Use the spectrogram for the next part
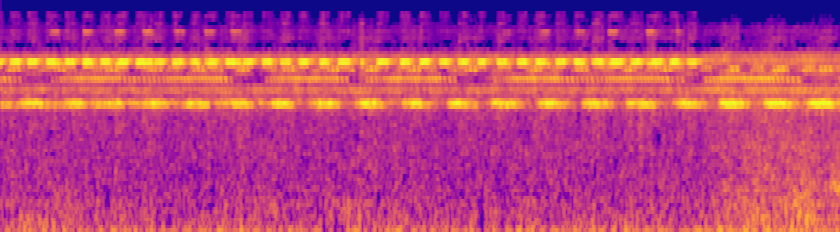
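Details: Continuous cricket chorus of high, ringing chirps, pulsed roughly twice a second and layered over one another, fading slightly toward the end, with nothing else clearly heard.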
